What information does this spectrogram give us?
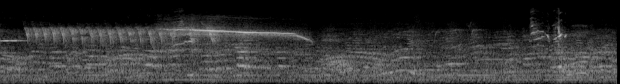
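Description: A fast, high chattering trill of rapidly repeated notes runs for over a second, then a thin whistle slides downward, over a steady background hiss.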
